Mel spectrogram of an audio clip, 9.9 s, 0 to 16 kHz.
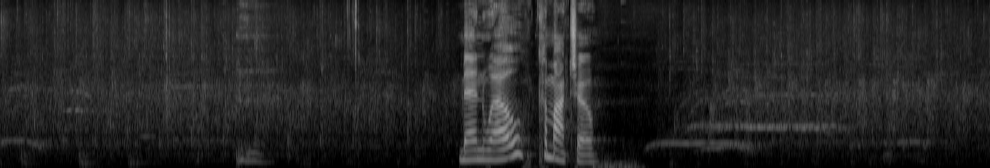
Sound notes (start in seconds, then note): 0.0 everyone clapping; 6.5 everyone clapping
